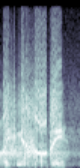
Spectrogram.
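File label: Speech, Russian, 8th; Allied Flight; DCS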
